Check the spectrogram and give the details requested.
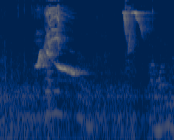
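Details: Indian ringneck parakeet brothers quarrelling over pomegranate seeds, one greedy and not sharing: a loud rising screech sliding into a falling whistled tail, then after a pause a second high, shrill squawk.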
